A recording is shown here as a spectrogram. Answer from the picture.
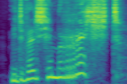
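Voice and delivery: high, loud indignant cry. Acted. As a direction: fling the question back in outrage. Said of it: "schrie ich". (empörter Aufschrei, hoch und laut)

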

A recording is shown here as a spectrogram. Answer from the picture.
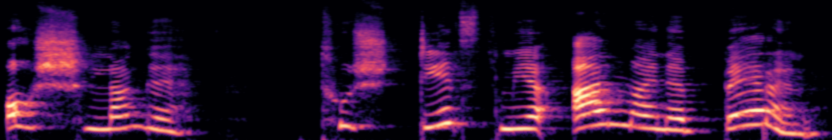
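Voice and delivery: high, loud indignant call. Acted. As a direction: call out to the thief. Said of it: "rief Nandi".

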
